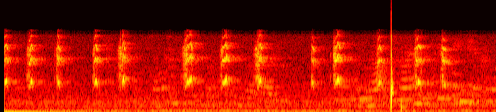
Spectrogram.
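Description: Barking tree frogs giving short, hollow, harmonic barks in quick, uneven succession.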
